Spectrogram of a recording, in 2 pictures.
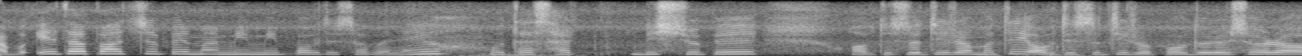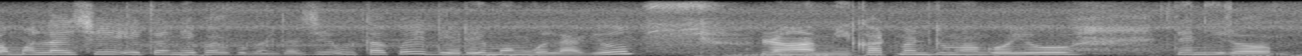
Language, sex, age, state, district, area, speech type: Nepali, female, 18-30, West Bengal, Kalimpong, rural, spontaneous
